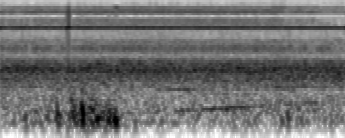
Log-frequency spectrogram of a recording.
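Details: Low rumbling wind and distant traffic noise, with a brief thumping burst near the start; no animal voices.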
